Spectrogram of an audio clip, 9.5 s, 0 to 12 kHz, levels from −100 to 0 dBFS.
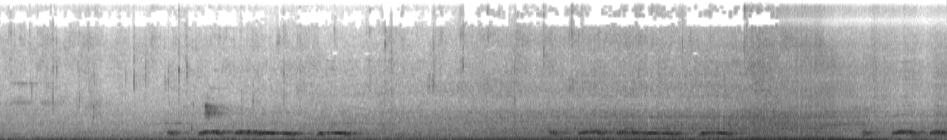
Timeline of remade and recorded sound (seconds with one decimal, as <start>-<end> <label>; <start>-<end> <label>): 0.0-7.8 recorded; 7.8-9.5 remade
